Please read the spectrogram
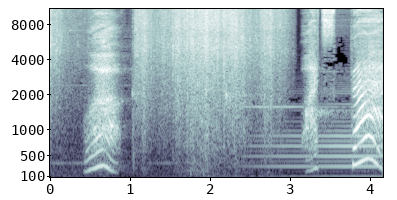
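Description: Children's-song soundtrack: short cartoon voice exclamations, with a rising-then-falling pitch, about half a second in and again near the end. Between them is a noisy hiss, and from about two and a half seconds a held musical chord.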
